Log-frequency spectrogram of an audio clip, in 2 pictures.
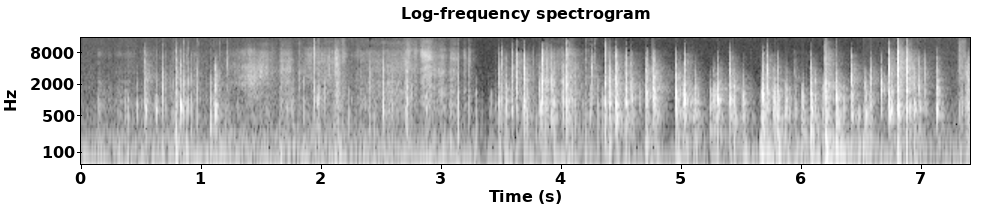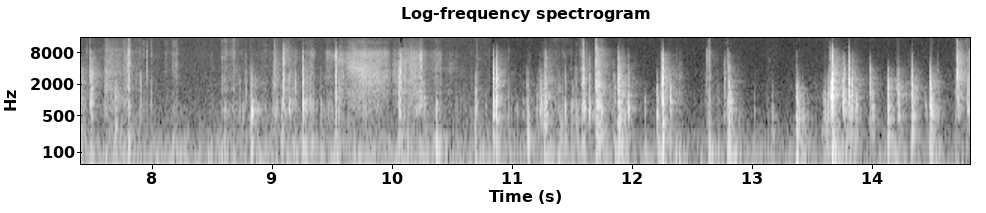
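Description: An open, water-damaged paper home magazine has its pages turned and rubbed with fingertips and long nails. The result is quiet, dry crinkling and crackling: dense bursts of bright, papery rustles with almost no low end. A brief lull comes around the middle before the crackles resume more sparsely.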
